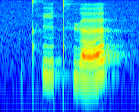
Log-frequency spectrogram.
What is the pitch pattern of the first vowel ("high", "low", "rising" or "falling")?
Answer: rising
